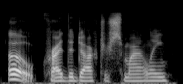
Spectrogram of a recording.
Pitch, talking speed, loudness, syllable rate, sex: 170 Hz, 165 wpm, -19 LUFS, 4.6 syllables/s, female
